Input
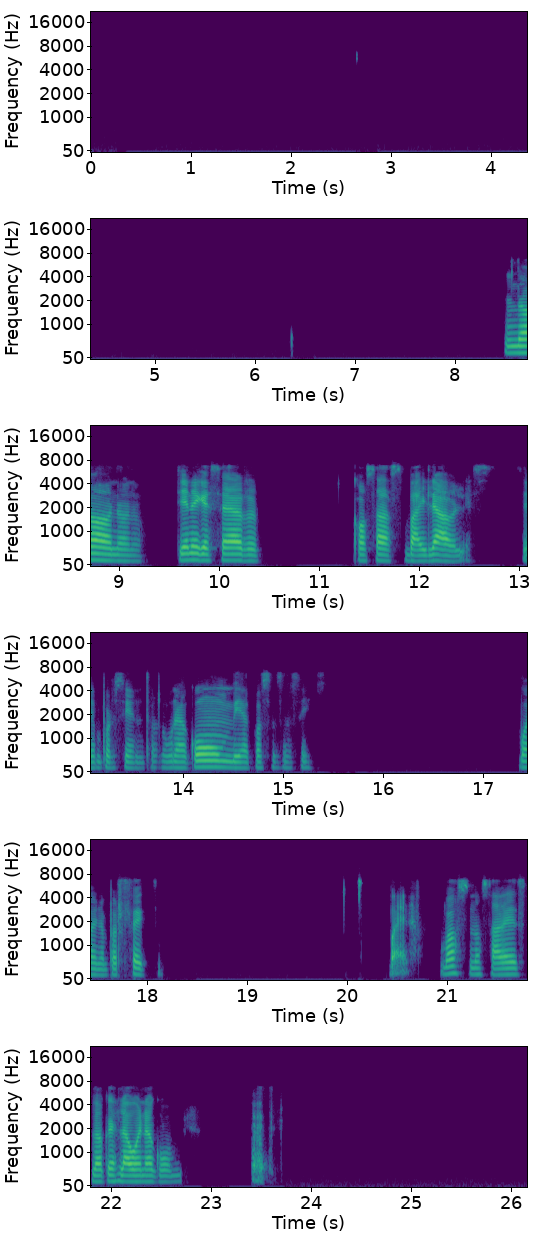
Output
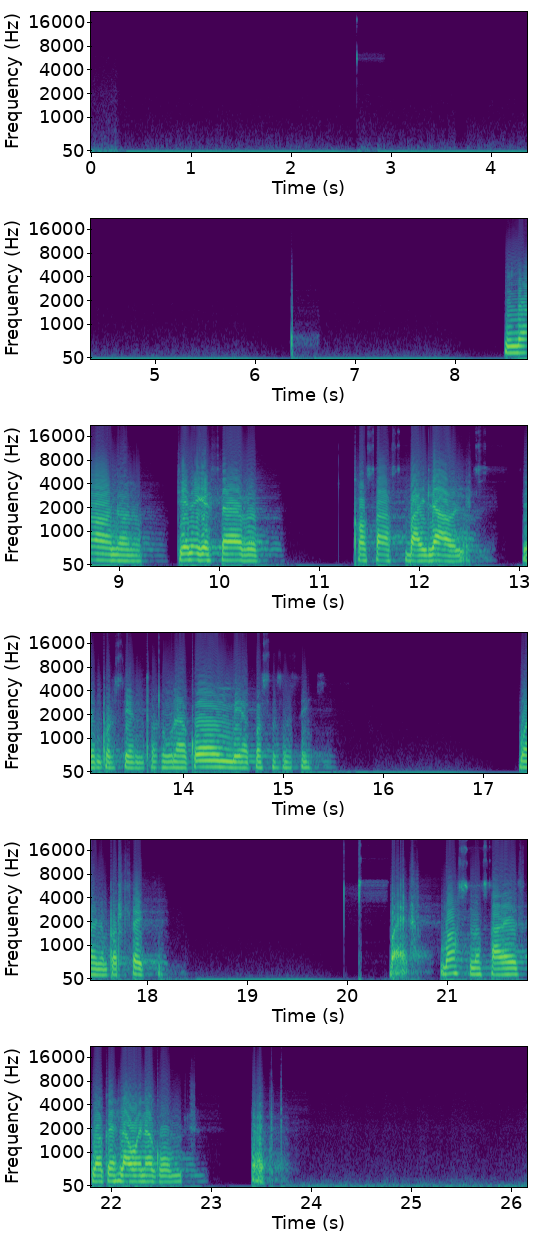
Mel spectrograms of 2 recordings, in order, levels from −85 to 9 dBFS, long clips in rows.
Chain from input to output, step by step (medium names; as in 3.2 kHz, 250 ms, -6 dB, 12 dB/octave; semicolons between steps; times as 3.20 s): elliptic low-pass 6 kHz; tilt EQ -3.5 dB/octave; in parallel at +2 dB: compression, threshold -28 dBFS, peak gain reduction 18 dB; on the sum: waveshaping leveller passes 3; reverse; upward compressor, threshold -25 dBFS; reverse; reverberation, pre-delay 3 ms, DRR 20 dB; transformer saturation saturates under 200 Hz; trim -1 dB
